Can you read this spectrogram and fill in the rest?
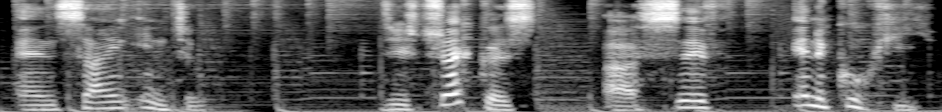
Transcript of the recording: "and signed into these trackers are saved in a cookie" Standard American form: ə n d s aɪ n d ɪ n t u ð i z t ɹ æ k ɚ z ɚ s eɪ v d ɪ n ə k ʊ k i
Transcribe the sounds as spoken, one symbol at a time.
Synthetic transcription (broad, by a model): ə n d s aɪ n ɪ n t u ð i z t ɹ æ k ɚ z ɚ s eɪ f ɪ n ə k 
